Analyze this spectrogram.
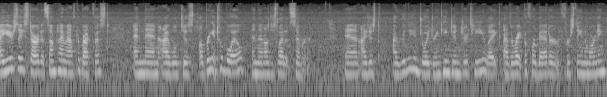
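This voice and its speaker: A soft-spoken woman talks at a fairly quick pace with monotone, flat intonation. Noticeable background noise and audible room echo surround her. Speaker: lifestyle vlogger. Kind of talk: casual vlog chat. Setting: indoors at home.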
